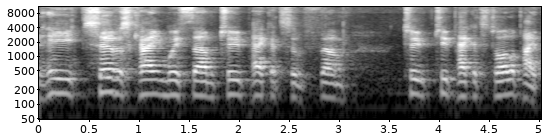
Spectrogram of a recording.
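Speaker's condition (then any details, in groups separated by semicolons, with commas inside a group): No condition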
